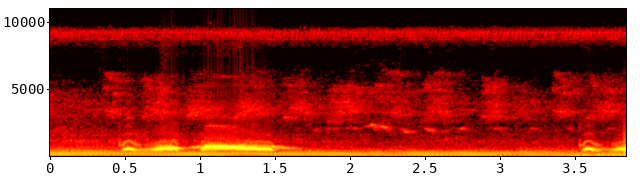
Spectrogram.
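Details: Spotted dove in tekukur kuk 1 style, for getting other doves to sing: brief rising notes and one drawn-out coo, partly masked by a strong low hum.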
